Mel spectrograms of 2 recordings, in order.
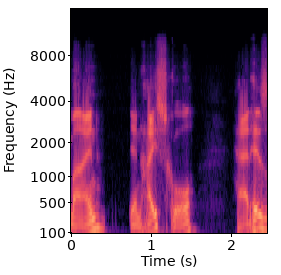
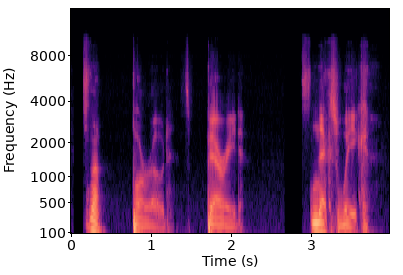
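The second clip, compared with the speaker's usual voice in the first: mock scornful, total disdain, withering; 4 semitones lower than usual. Retelling a wrestling segment, correcting another wrestler: imitating the Undertaker with disdain. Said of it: "looks at him with all disdain in the world and goes".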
